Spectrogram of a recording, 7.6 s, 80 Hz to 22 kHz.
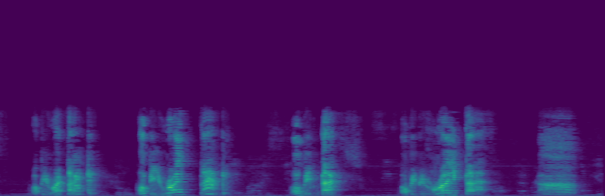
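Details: A 2-year-old female Congo African grey parrot talks at home in short, speech-like bursts, about five phrases with brief pauses between them, in a small quiet room; her favourite phrases include "give me a kiss".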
